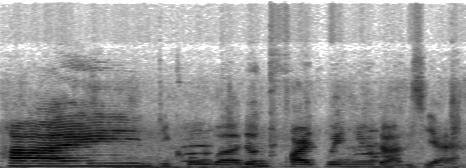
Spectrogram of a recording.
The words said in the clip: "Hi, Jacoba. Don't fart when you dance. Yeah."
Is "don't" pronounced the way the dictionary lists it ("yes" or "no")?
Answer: yes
